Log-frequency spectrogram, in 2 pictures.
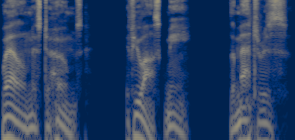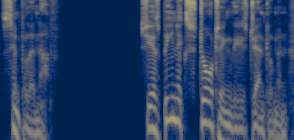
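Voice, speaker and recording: Male narrator as confident Victorian policeman, storybook, matter-of-fact, very low voice, dry recording. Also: no echo, exaggerated voice.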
